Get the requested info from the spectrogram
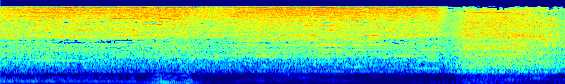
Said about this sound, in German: So, alles durch? Auf der anderen Seite? Nee, noch nicht ganz. Ich muss mal noch die andere Seite flexen.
